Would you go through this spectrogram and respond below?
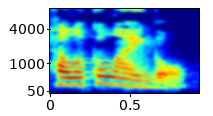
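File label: "helical angle", English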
